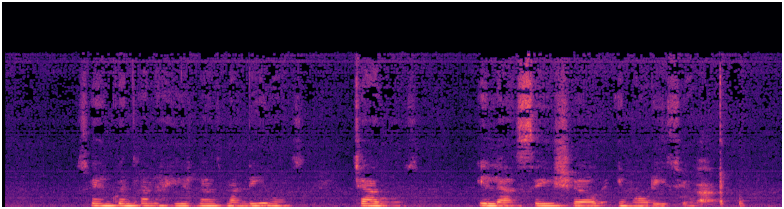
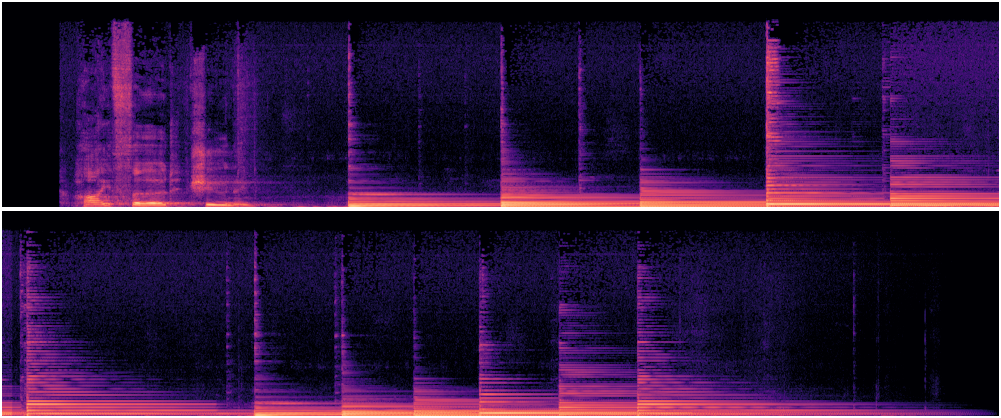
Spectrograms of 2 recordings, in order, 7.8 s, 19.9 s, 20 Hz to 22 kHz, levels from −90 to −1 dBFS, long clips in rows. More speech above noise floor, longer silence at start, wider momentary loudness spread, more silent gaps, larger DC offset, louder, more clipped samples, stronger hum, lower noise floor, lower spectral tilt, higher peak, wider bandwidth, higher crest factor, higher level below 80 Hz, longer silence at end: second, 26 dB vs 68 dB; second, 0.15 s vs 0.75 s; first, 18 LU vs 15 LU; neither; neither; second, -25 LUFS vs -21 LUFS; neither; neither; second, -51 dBFS vs -90 dBFS; second, -5 dB/octave vs -7 dB/octave; second, -10 dBFS vs 0 dBFS; second, 17 kHz vs over 20 kHz; about the same, 16 dB vs 20 dB; second, -64 dBFS vs -56 dBFS; second, 0.1 s vs 1.1 s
